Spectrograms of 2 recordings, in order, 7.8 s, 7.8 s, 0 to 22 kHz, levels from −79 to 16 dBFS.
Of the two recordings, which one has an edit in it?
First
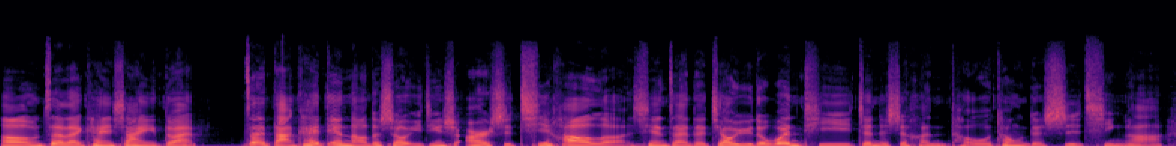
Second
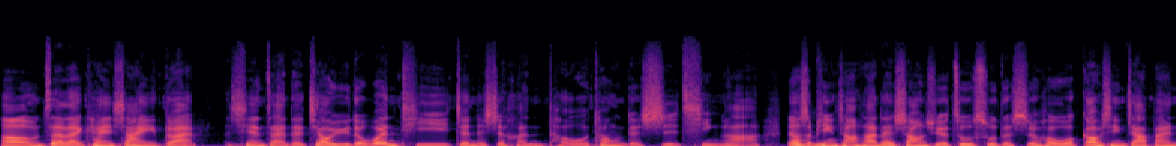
second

